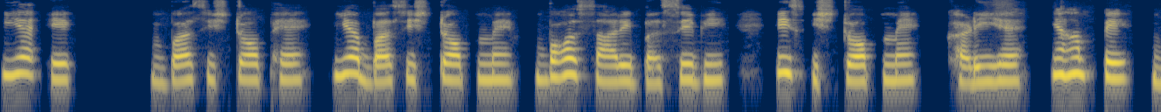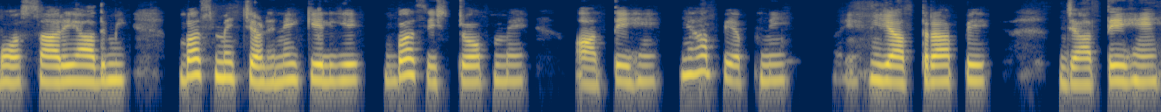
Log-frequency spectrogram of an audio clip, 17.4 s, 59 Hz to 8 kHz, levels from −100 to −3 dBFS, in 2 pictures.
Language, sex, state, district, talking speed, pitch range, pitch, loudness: Hindi, female, Bihar, Saran, 140 wpm, 225-260 Hz, 240 Hz, -19 LUFS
